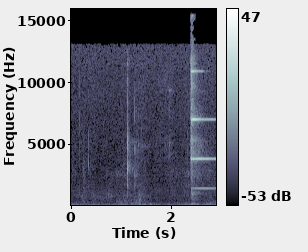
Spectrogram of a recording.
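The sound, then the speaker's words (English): A single bright quiz-buzzer ding sounds near the end during a multiple-choice quiz question: a sharp electronic chime that rings on with a steady high tone. A few faint clicks come before it over low background rumble. “Did somebody buzz in? I think the buzzer thing.”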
